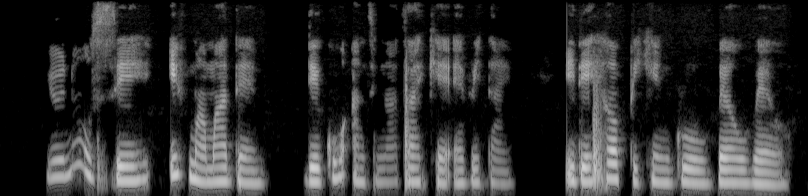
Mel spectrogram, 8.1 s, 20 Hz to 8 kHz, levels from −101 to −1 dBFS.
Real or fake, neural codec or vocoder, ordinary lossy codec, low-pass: real; none; none; none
